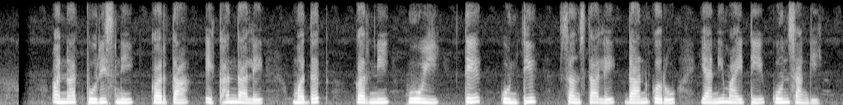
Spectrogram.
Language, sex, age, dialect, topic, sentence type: Marathi, female, 60-100, Northern Konkan, banking, statement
